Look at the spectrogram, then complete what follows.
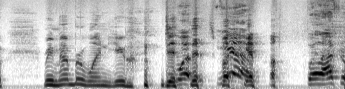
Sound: laughs

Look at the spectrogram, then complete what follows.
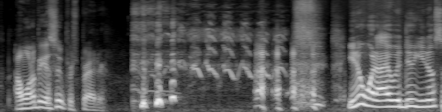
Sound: laughing

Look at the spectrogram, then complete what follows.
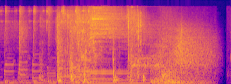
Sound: crashing; whooshing

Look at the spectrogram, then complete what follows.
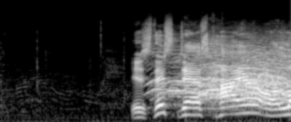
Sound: audience yelling

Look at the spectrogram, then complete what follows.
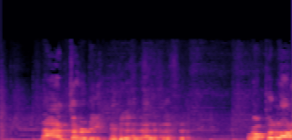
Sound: laughing

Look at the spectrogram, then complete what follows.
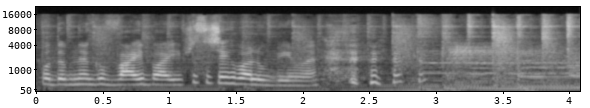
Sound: laughs

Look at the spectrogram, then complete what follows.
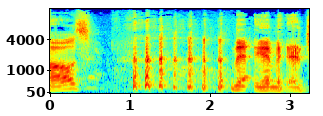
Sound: laughs

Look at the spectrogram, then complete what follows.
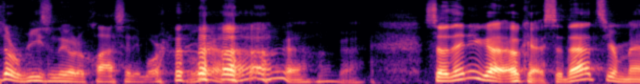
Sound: laughing

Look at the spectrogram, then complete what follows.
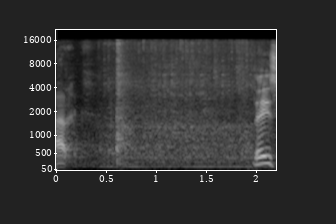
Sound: garage door opening

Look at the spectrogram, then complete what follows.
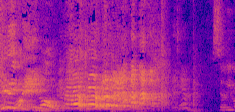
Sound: Flash cries

